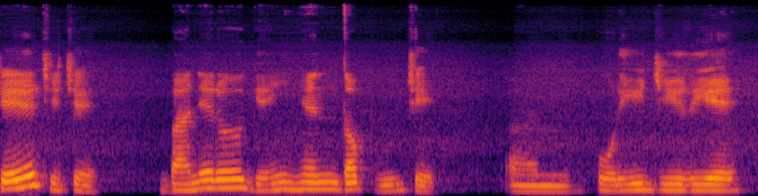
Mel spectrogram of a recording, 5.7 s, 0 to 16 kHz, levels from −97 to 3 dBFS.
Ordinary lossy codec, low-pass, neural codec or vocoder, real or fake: none; 14.4 kHz; none; real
